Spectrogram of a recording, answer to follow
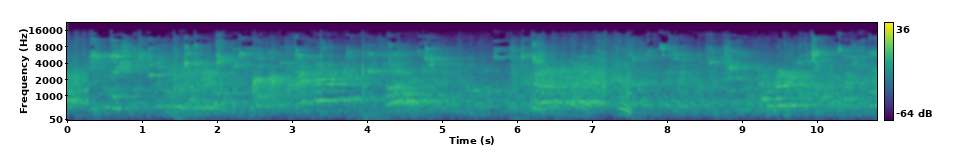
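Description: Basketball game in an echoing gym: the ball bouncing on the wooden court, sneakers squeaking, and indistinct voices of players and spectators calling out throughout.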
